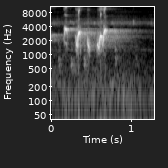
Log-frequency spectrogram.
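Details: A caged bulbul used as a decoy bird gives a quick, bubbly phrase of four or five rich, slurred notes lasting under a second, over a faint steady high ringing tone.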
